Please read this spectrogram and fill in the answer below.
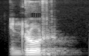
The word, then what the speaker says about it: Ruhr: ocupar el RUR. ¿Sí se dice así, Luis? Sí.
